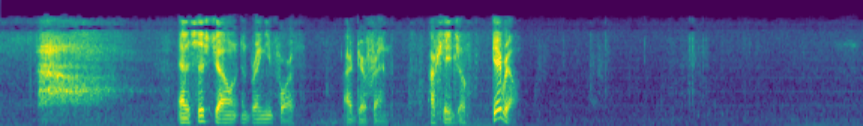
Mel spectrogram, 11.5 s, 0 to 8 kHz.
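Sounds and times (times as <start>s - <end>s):
deep inhale taken during a guided group session: 0.2s - 2.4s
speech: 2.4s - 4.0s, 4.6s - 7.0s.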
